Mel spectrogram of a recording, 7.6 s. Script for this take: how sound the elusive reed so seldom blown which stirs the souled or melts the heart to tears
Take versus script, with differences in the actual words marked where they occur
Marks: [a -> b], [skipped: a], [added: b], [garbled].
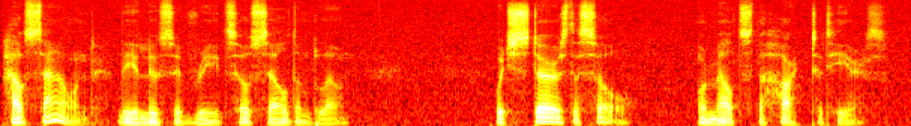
how sound the elusive reed so seldom blown which stirs the [souled -> soul] or melts the heart to tears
